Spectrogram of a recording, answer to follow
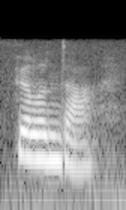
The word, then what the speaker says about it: cylinder: Do you know what it's actually saying in the word cylinder? It's saying I.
